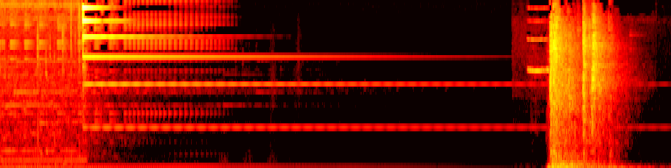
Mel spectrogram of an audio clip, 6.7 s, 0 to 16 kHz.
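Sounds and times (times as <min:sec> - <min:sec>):
bright chime: 0:00.0 - 0:05.5
heavy doors slamming shut: 0:05.4 - 0:06.5.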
